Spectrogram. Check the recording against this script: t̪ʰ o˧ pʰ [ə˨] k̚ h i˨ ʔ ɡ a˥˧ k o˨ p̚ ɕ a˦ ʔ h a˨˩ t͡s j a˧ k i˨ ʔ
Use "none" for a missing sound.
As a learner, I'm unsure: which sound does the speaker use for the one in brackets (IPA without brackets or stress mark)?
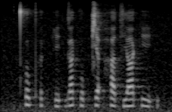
ə˨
